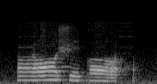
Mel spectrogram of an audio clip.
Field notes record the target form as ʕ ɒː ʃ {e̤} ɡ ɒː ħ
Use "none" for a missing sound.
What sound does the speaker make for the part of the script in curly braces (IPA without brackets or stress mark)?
e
